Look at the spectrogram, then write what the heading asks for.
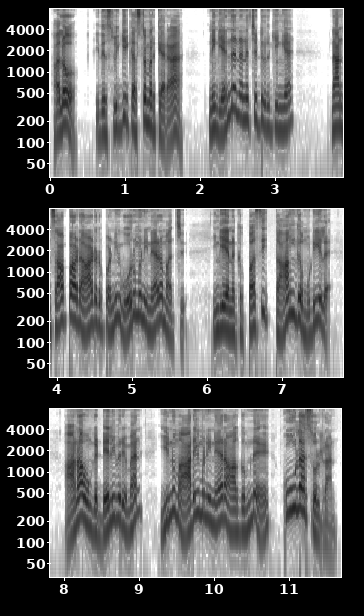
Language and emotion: Tamil, angry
